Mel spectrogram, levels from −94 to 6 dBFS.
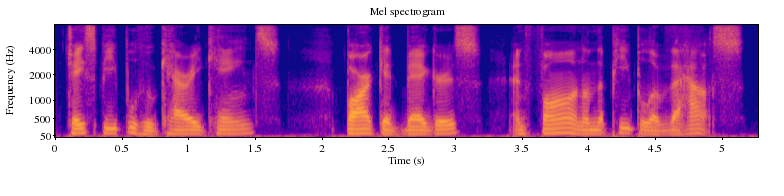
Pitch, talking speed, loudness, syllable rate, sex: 100 Hz, 180 wpm, -21 LUFS, 5.2 syllables/s, male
